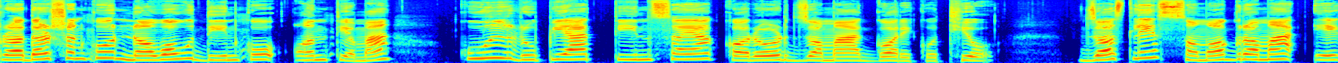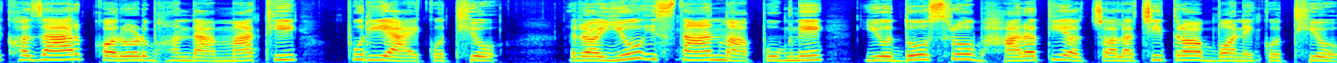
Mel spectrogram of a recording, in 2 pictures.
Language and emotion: Nepali, neutral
